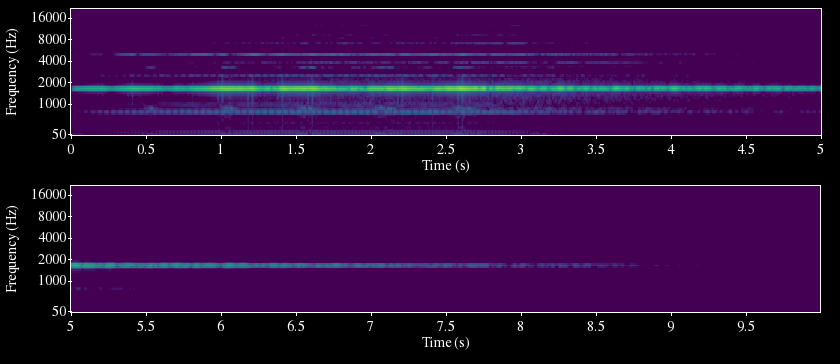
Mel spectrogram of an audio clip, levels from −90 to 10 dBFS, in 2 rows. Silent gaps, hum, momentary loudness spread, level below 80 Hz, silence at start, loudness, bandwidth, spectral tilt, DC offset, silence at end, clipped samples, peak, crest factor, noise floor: none; none; 21 LU; -88 dBFS; 0 s; -15 LUFS; 5.2 kHz; 2 dB/octave; under 0.1%; 3.9 s; under 0.1%; -2 dBFS; 18 dB; -78 dBFS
